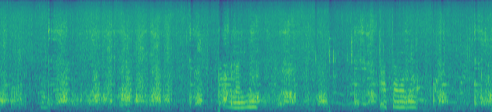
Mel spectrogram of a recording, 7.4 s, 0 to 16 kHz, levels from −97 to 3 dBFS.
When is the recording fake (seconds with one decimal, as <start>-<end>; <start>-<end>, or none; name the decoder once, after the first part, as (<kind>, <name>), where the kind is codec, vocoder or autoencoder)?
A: 1.8-2.7 (vocoder, Vocos); 3.8-6.0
